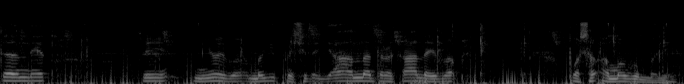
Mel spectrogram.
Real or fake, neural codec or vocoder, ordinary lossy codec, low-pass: real; none; none; 7.2 kHz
